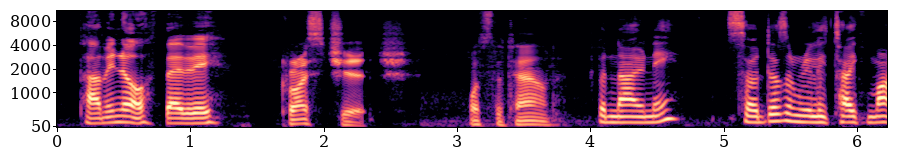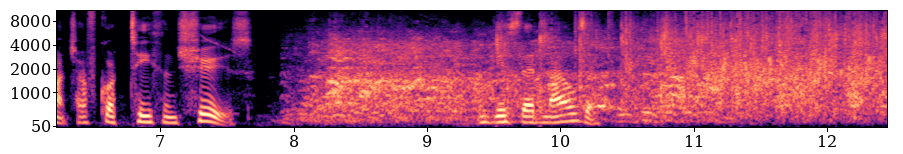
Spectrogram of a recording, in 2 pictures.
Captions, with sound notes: - Palmy North, baby. - Christchurch. - What's the town? - Benoni. So it doesn't really take much. I've got teeth and shoes. (LAUGHTER) I guess that nails it. (APPLAUSE)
